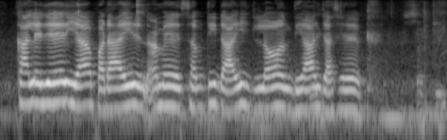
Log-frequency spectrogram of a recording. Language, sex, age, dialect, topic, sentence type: Magahi, female, 36-40, Northeastern/Surjapuri, banking, statement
